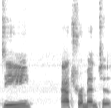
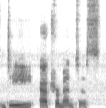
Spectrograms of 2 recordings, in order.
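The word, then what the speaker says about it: De Atramentis: And that's D Atramentis. So it's spelled DE and then Atramentis. D Atramentis.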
